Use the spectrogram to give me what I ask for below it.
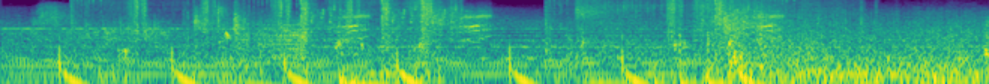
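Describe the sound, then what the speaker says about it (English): Siege bombardment cannon in the space game Void War, firing a rapid series of deep booming shots, around a dozen heavy thumps in uneven rhythm over constant battle noise and rumble, loud and close. "Siege bombardment cannon, ladies and gents."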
